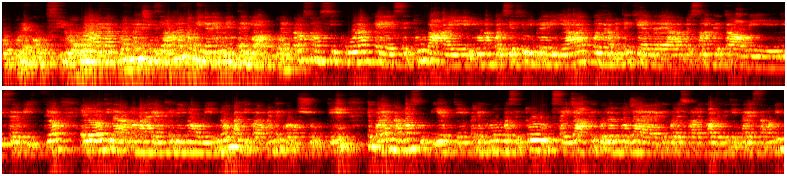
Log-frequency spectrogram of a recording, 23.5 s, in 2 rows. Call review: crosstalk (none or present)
present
